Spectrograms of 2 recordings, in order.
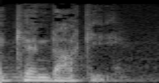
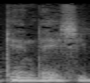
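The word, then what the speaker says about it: Kandake: As I looked at the Greek text, there's a, what we call a kappa, which is a K sound. It can be transliterated K or C, because in our language they're similar. But it's really probably Kendaki. But most people would call it Kendasi because of the C rather than the K.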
